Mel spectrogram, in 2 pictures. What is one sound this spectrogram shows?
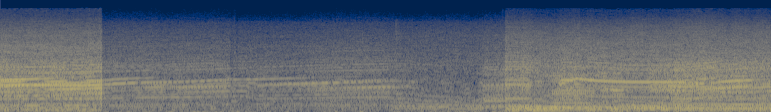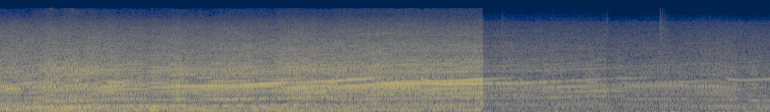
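Racing car engines whine more faintly from a distance.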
